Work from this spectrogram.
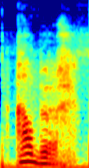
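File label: "Aalburg", Dutch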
